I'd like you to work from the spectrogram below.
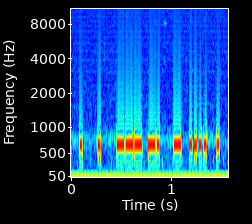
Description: Morse code, heard as a keyed tone, about 50 wpm, spaced as for 42 wpm, 660 Hz. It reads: EE ONTHE
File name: archived / CRSnet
